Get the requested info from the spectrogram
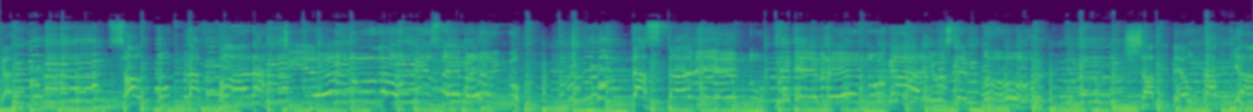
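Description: Gaúcho folk band playing an instrumental passage: accordions carry the melody in quick, wavering runs over acoustic guitars and a steady beat on a large bass drum.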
